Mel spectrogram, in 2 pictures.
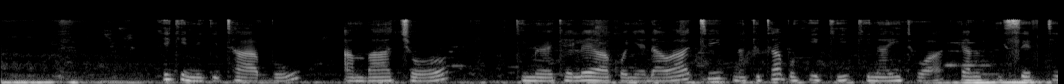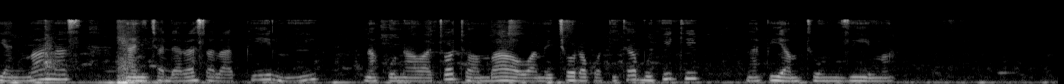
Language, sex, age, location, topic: Swahili, female, 18-24, Kisii, education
